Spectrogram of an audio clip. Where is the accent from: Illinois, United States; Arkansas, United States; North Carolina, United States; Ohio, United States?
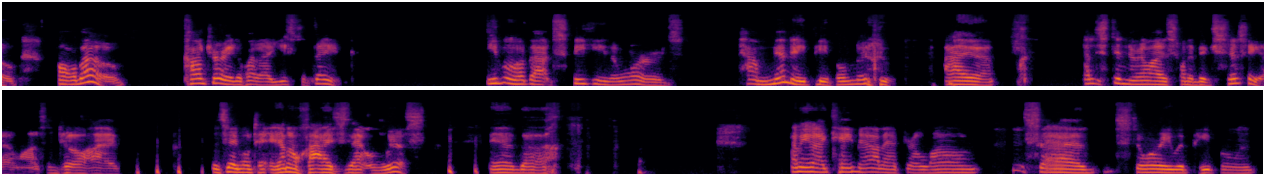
Arkansas, United States; Gurdon; moved away; also born or lived in Texas / San Francisco; I was born in Arkansas. A little town there called Gurdon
